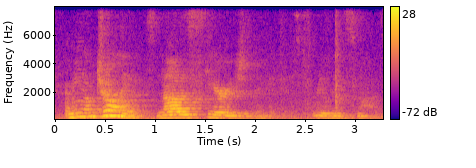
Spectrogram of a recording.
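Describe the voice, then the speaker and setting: A woman talks in an animated tone with very wide pitch swings, against audible room echo and noticeable background noise. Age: 60s. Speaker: health speaker. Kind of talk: talk to an audience.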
